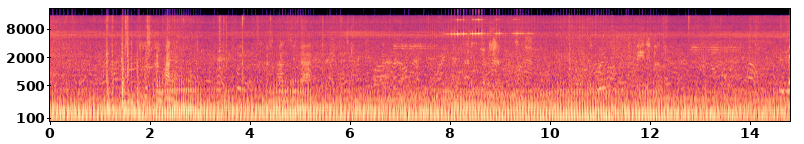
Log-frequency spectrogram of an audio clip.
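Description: Steady, loud low engine drone, like a small engine idling, running unchanged throughout, with people talking in the background.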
